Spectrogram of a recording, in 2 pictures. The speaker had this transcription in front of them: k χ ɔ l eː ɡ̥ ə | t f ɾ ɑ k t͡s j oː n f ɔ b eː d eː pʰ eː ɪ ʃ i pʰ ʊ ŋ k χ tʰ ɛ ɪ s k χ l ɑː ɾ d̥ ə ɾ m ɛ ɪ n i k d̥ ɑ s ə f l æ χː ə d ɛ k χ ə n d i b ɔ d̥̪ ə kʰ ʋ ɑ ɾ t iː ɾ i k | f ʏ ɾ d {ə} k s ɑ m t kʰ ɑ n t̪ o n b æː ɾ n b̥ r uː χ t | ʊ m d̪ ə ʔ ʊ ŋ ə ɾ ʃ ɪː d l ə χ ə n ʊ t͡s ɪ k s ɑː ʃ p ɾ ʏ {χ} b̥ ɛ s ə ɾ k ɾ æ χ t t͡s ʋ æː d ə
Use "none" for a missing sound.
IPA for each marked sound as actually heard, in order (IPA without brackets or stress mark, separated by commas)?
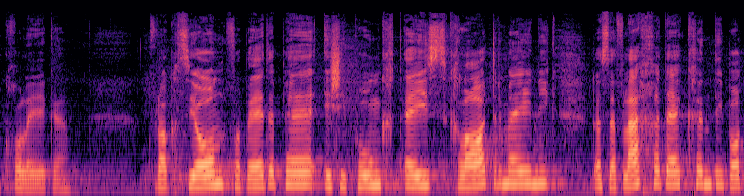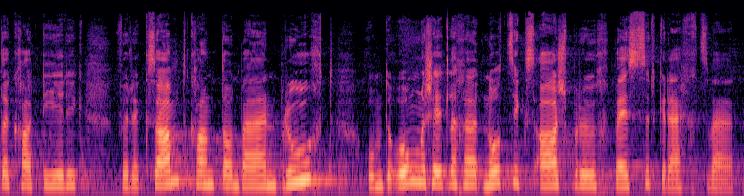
ə, χ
